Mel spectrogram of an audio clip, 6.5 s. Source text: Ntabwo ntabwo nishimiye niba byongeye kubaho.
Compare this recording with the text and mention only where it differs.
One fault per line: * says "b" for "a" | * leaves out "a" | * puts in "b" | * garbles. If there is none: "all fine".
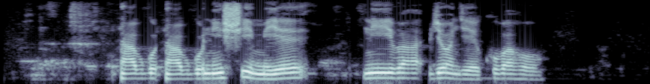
all fine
